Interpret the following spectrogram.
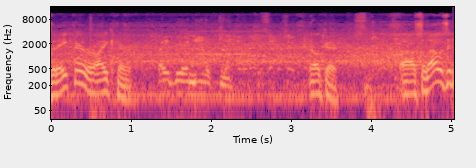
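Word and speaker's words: Aichner: Yeah, but how do you pronounce the last name? Is it Eichner or Eichner? Fabian Eichner.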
